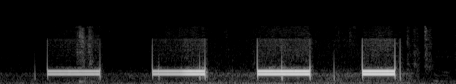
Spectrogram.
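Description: A dual-tone telephone busy signal sounds while a radio call-in line is being redialed. Four steady, even beeps are separated by short silences.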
